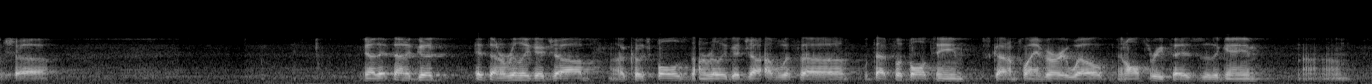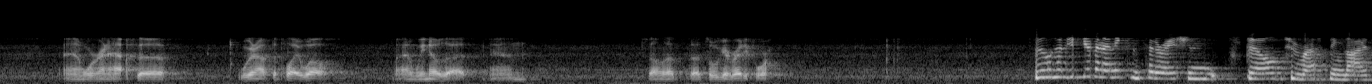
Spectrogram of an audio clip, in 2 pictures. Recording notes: Opponent Conference Call. Head Coach of the New England Patriots Speaks with the New York Media.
